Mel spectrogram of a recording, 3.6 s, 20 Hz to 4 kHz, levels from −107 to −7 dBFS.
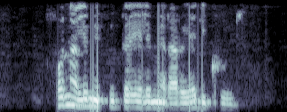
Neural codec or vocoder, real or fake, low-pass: none; real; 3.6 kHz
